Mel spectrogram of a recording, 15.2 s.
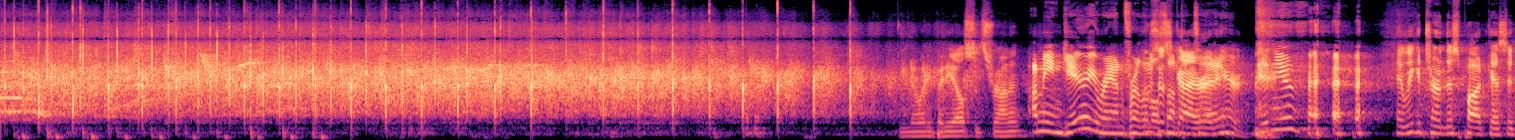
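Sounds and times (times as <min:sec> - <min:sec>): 
audience applause: 0:00.0 - 0:10.1
speech: 0:09.4 - 0:15.1
laughter: 0:11.4 - 0:14.6.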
